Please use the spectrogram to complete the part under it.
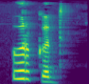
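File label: "ыркыд", Komi, female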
